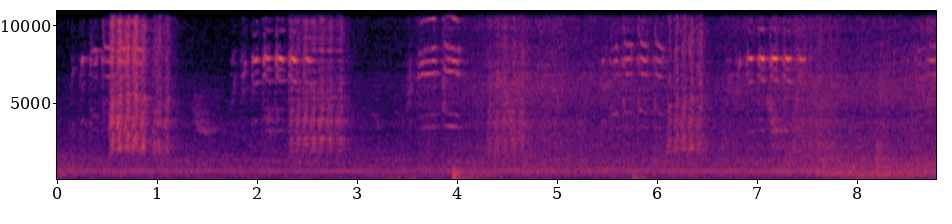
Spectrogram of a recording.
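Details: Japanese tit near fledging time, seemingly agitated, giving harsh, buzzy, high-pitched bursts, each under a second, repeated irregularly about every one to two seconds over a faint steady hum.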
